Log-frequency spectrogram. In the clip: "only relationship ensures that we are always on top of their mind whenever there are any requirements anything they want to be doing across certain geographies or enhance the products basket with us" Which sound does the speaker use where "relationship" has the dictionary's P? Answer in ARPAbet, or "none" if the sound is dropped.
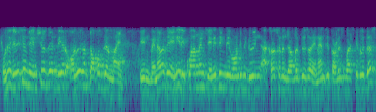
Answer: none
